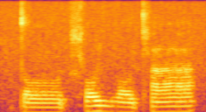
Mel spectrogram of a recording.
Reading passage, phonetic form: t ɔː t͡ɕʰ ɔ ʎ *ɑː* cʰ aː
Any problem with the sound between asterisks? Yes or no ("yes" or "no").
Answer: yes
